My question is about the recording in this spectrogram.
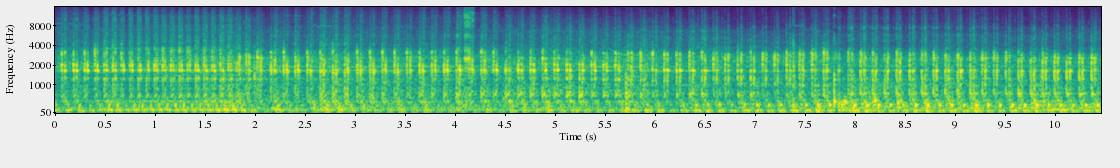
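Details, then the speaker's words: Aixam Crossover microcar idling after its variator (gearbox side) and accelerator cable were replaced with an aftermarket variator; quick, even chatter with a regular beat and no metallic rattle, and the earlier scrap-iron noise from the variator is gone. "du coup on a pris une adaptable et ça fonctionne très bien"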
